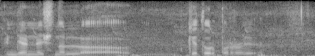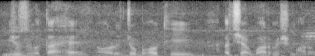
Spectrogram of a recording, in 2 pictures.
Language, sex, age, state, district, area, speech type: Urdu, male, 30-45, Uttar Pradesh, Aligarh, rural, spontaneous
